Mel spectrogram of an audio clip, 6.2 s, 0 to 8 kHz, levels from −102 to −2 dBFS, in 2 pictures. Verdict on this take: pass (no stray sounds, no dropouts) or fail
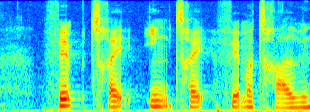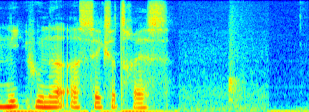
fail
